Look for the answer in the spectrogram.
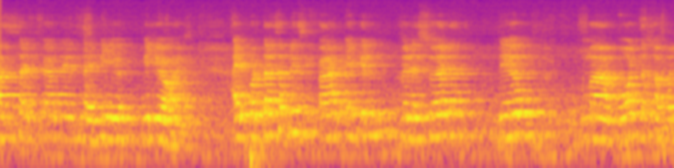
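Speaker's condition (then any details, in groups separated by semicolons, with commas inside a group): No condition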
